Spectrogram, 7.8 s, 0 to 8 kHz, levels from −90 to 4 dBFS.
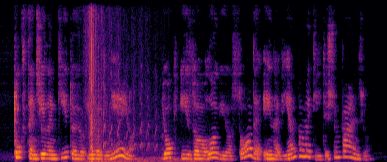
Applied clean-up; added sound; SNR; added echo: none; Bird; 8 dB; reverberation time 0.2 s.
